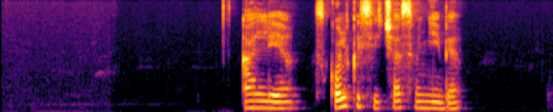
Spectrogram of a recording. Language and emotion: Russian, neutral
